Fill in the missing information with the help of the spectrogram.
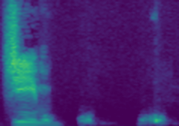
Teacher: জিবের মাঝখান সেই বরাবর উপরে তালুর সাথে লাগিয়ে উচ্চারিত হয় জিম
